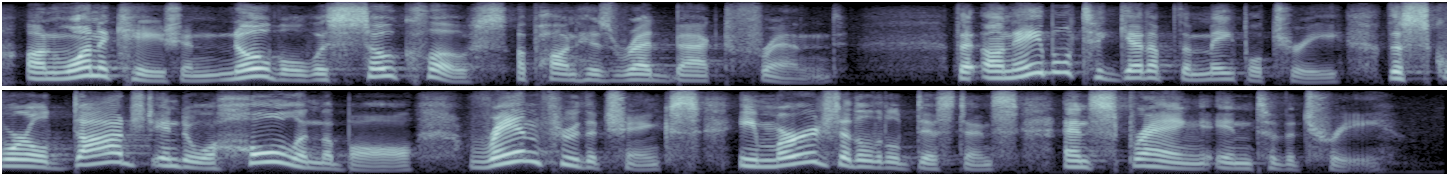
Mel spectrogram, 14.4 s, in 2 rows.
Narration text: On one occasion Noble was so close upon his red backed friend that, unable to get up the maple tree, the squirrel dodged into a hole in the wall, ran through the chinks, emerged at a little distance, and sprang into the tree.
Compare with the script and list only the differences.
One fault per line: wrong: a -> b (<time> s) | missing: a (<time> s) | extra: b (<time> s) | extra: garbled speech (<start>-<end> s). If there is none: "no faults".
wrong: wall -> ball (8.9 s)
